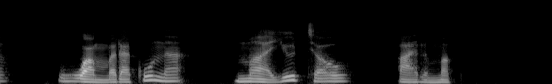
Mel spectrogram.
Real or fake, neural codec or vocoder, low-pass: fake; codec, 16 kHz, about 1 kbps, DyCAST, with the encoder's durations; 7.2 kHz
